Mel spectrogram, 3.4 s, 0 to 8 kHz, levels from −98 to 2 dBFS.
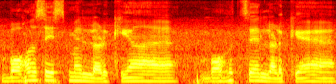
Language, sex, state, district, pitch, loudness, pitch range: Hindi, male, Bihar, West Champaran, 120 Hz, -15 LUFS, 110-135 Hz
